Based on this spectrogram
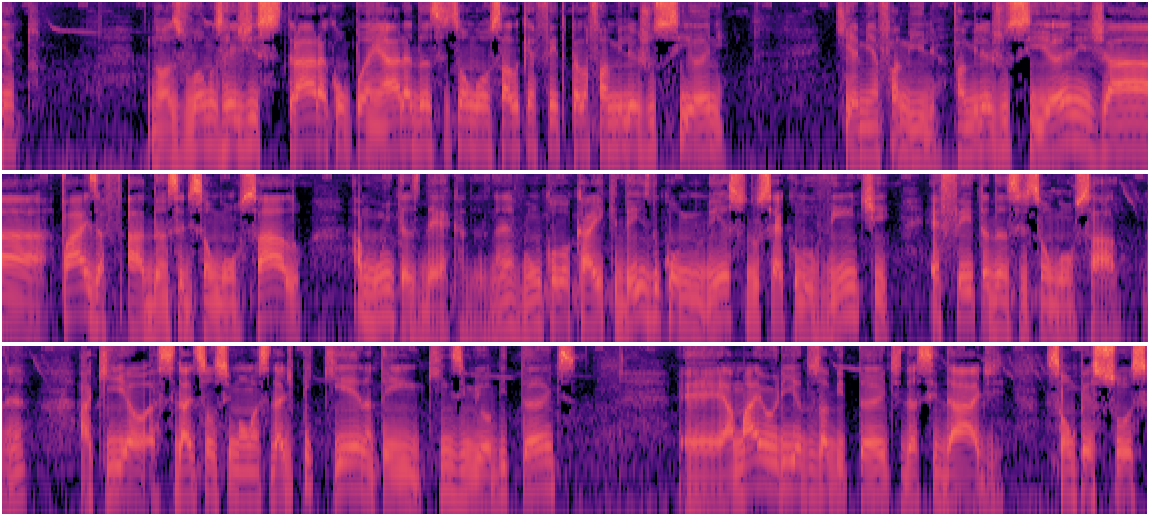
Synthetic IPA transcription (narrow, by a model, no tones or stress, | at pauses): ẽt̪ʊ̥ | nɔzvɐ̃mʊs̬heʒist̪ɾaɾakõmpɐ̃ɲaɾɐd̪ɐ̃sɐd͡ʒɪsɐ̃w̃ɡõsalʊkɪɛfejt̪ɐ̥pelɐfamilʲiɐʒusiɐ̃nɪ | kɪɛɐmĩɲɐfa̰miljɐfamilʲiɐʒusiɐ̃nɪʒafazɐɐd̪ɐ̃sɐd͡ʒɪsɐ̃w̃ɡõsalʊ | a̰mũj̃t̪ɐzd̪ɛkɐd̪ɐsnɛvɐ̃mʊkolokaɾaikɪd̪ejzd̪ʊkomesʊd̪ʊsɛkʊlʊvĩnt͡ʃɪ | ɛ̰fejt̪ɐad̪ɐ̃sɐd͡ʒɪsɐ̃w̃ɡõsa̰lʊnɛ | a̰kʰiɛɐ̰sid̪ad͡ʒɪd͡ʒɪsɐ̃w̃simɐ̃ɛũmɐsid̪ad͡ʒɪpɪkʰẽnɐt̪ẽj̃kʰĩzɪmiwabit̪ɐ̃t͡ʃɪ̥s | ɛɐmajoɾiɐd̪ʊzabit̪ɐ̃nt͡ʃɪzd̪ɐsid̪ad͡ʒɪ | sɐ̃w̃pesoɐs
